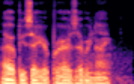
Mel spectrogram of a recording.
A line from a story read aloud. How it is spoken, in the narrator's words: said another gentleman in a gruff voice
